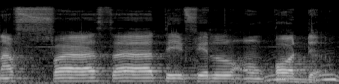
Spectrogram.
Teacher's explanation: Perhatikan huruf sa itu dibaca sa di ujung lidah dengan gigi atas.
